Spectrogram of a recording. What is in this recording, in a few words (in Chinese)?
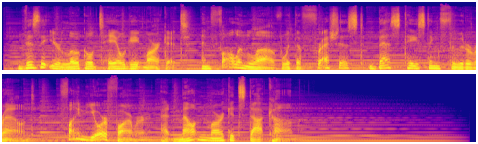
男美式英文广告; 网站广告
